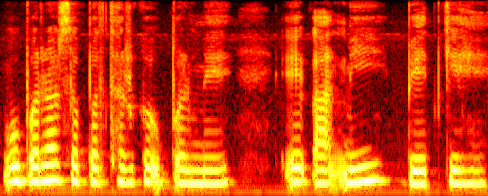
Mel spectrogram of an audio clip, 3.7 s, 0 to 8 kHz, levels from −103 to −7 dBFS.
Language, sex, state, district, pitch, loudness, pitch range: Hindi, female, Arunachal Pradesh, Longding, 220 Hz, -16 LUFS, 205-230 Hz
